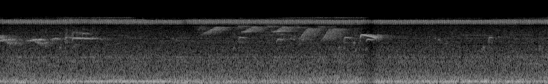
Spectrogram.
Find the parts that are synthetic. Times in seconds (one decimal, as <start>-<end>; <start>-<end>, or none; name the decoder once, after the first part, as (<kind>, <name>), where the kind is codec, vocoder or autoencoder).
none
